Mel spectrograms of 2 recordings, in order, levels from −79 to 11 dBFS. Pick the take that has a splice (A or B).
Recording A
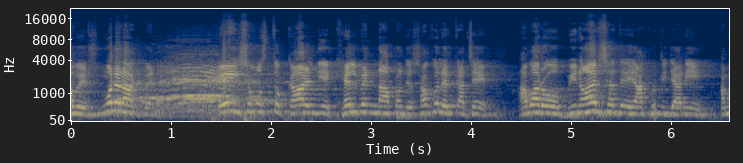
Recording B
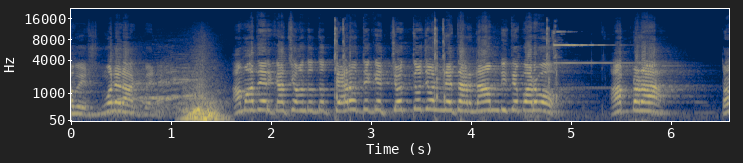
B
